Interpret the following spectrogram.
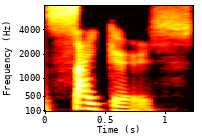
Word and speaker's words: Xikers: Pronunciation, Xikers.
